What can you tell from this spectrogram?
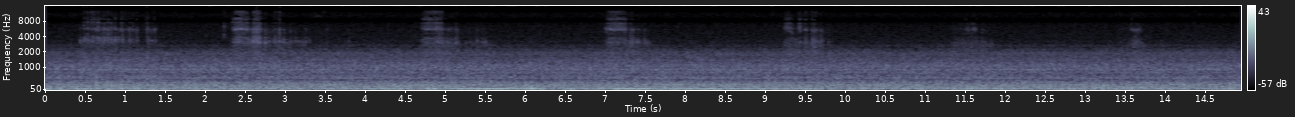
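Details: Simba, a six-month-old male Genetta kitten (Bengal × Munchkin), snoring while asleep: soft breathy rasps recur roughly every two seconds over a steady low rumble of background noise.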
